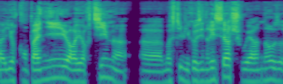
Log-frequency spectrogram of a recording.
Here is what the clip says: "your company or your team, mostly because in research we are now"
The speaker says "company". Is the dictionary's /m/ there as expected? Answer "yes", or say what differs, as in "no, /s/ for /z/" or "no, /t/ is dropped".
no, /m/ is dropped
